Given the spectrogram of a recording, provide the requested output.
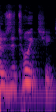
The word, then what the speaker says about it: Zatoichi: Oh, Zatoichi.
